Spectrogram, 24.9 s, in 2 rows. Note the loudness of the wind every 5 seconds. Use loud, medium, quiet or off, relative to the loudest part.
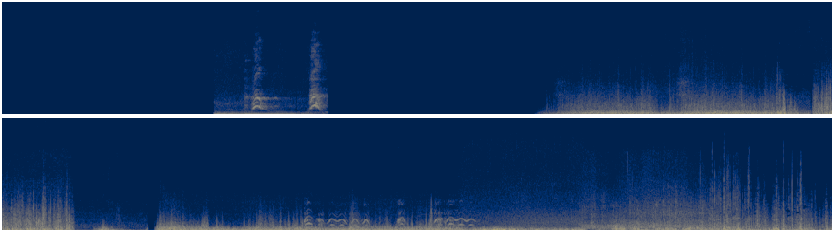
off, loud, loud, loud, loud.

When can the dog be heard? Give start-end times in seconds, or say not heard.
3.1-4.9, 16.9-19.6.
